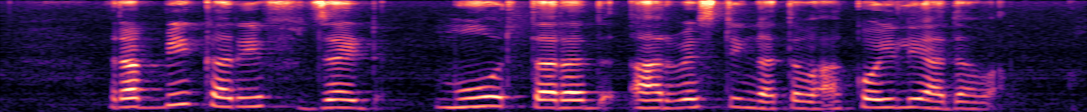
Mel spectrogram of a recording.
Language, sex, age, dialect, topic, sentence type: Kannada, female, 41-45, Northeastern, agriculture, statement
